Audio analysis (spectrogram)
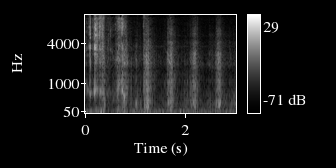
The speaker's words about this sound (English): And today, we'll be talking about the Lay's potato chip. I get a chip here and I crunch on it.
